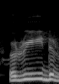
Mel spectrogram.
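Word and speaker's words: read: रीड रेड रेड, रीड की third form रेड पढ़ी जाती है, लिखी रीड जाती है, तो वो हम जो है रीड की तरह ही स्पेलिंग लिखेंगे लेकिन पढ़ने में उसको रेड पढ़ेंगे।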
